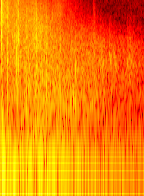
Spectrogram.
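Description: A Confringo fire-blast spell explodes in Hogwarts Legacy, a heavy, booming blast with a rumbling low-end tail that stays loud and dense through the whole moment, no voices over it.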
